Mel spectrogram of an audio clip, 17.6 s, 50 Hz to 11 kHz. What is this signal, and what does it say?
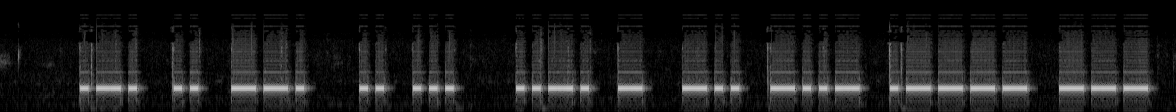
Morse code, heard as a keyed tone, about 10 wpm, 650 Hz. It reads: RIG IS FTDX1O
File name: jh8cbh / 2022cw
